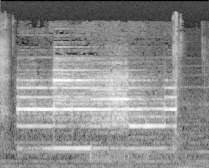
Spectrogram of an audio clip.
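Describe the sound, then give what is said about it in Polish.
A phone rings once as a call is placed to King Cross, with a steady, bright electronic tone that lasts about two seconds and then cuts off. It sounds clear, with no voices. “E, i, I co, no oczywiście wykonałaś telefon.”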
